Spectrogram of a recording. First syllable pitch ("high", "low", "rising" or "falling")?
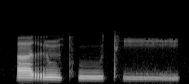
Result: high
